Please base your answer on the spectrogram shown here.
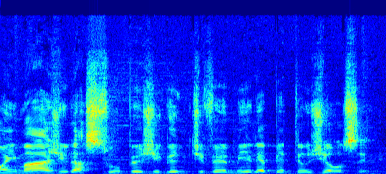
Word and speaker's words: Betelgeuse: Betelgeuse possui uma pronúncia meio confusa. É algo como Betelgeuse, mas, como se diz em inglês, Betelgeuse.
